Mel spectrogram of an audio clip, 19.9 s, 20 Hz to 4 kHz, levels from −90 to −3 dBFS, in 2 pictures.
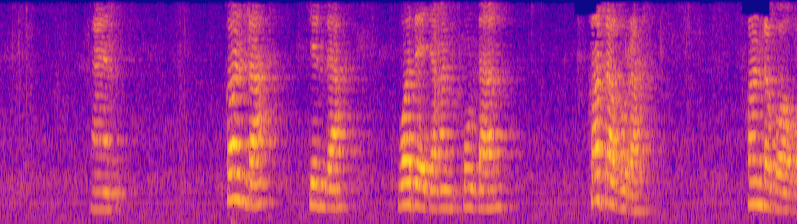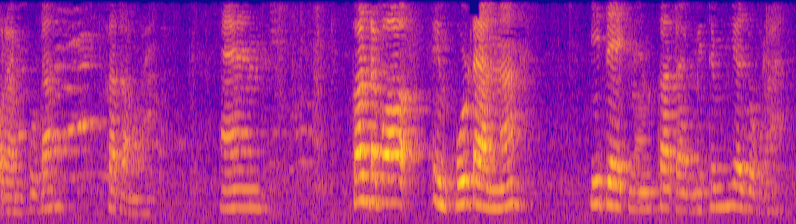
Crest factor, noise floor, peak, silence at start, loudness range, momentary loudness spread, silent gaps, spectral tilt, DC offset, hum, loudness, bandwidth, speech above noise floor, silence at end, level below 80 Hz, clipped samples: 20 dB; -46 dBFS; -2 dBFS; 0.15 s; 8 LU; 23 LU; none; -8.5 dB/octave; under 0.1%; none; -20 LUFS; 4 kHz; 27 dB; 0.1 s; -58 dBFS; under 0.1%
